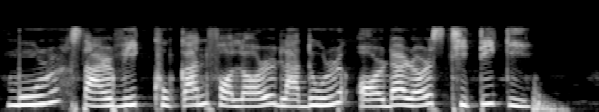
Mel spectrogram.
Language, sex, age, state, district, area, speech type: Assamese, female, 18-30, Assam, Sonitpur, rural, read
